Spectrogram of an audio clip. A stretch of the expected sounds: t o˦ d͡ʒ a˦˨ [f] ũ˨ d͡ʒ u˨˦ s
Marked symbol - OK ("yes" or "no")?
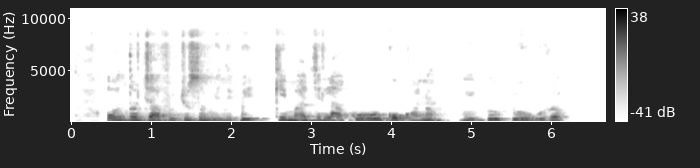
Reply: yes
